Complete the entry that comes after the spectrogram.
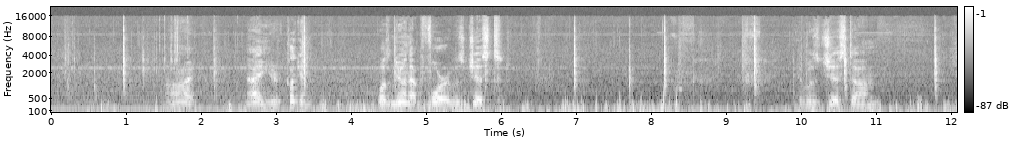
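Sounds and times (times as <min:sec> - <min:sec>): electric fence charger clicking: 0:00.1 - 0:02.6, 0:03.2 - 0:03.6, 0:04.5 - 0:04.8, 0:06.9 - 0:08.4, 0:09.2 - 0:09.6, 0:10.5 - 0:10.8, 0:11.7 - 0:12.0.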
